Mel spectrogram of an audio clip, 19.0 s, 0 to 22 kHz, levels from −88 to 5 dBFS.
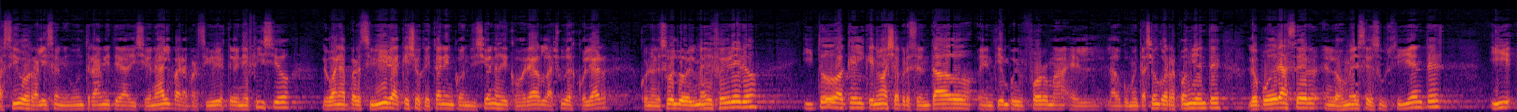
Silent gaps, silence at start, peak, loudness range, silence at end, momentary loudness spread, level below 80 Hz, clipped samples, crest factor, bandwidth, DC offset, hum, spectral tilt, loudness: none; 0 s; -6 dBFS; 3 LU; 0 s; 9 LU; -70 dBFS; under 0.1%; 18 dB; 15.5 kHz; under 0.1%; none; -5 dB/octave; -22 LUFS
